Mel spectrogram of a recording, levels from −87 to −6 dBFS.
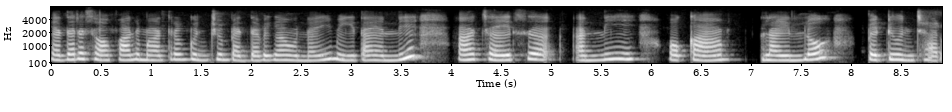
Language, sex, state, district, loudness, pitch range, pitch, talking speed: Telugu, female, Andhra Pradesh, Krishna, -17 LUFS, 245-285 Hz, 260 Hz, 105 wpm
